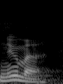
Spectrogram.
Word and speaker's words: pneuma: In the Greek, it's pneuma.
